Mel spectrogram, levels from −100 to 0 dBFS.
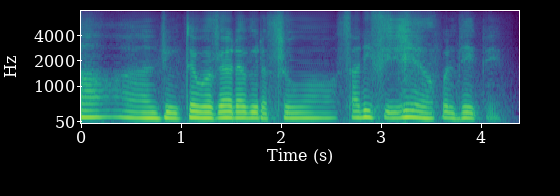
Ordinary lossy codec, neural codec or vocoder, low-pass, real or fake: none; codec, 16 kHz, about 1 kbps, DyCAST, with the encoder's durations; none; fake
